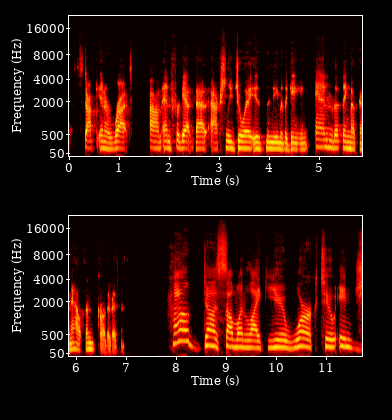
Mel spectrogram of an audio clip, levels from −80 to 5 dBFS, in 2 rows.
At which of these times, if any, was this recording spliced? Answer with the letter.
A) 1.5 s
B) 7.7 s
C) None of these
C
